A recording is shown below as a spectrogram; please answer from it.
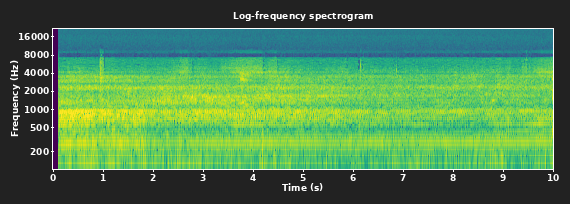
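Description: A steady engine drone holding an even pitch, with wind buffeting the microphone.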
